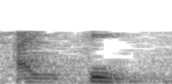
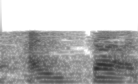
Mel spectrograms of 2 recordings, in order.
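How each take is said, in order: First: The word ends with an i vowel. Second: The word ends with an a vowel. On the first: "dengan kasrah" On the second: "dengan fathah"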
